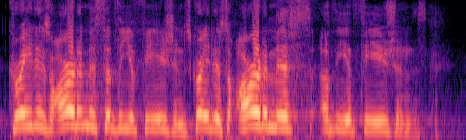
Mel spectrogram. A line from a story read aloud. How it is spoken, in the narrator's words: some shout out of anger, some shout out of confusion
